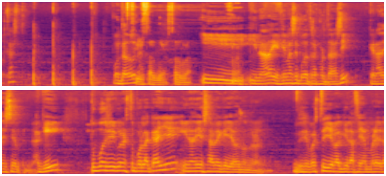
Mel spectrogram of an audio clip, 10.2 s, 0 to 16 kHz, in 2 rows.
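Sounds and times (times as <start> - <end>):
speech: 0.1 - 0.4, 1.5 - 10.1
knocks on a hard zippered drone case: 0.4 - 1.5.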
